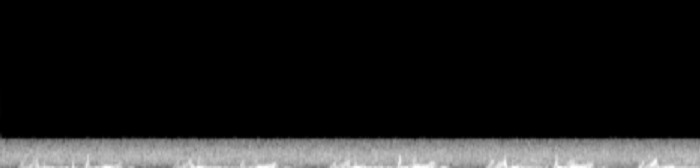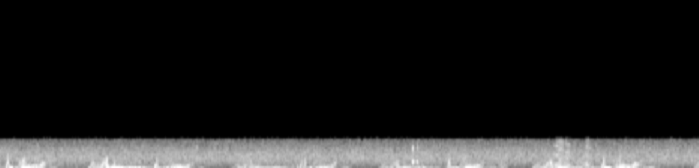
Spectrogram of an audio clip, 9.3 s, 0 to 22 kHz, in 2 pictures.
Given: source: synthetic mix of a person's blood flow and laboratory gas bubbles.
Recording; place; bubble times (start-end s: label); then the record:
Doppler ultrasound of blood flow; precordium
7.38-7.53 s: bubbles
7.98-8.05 s: bubbles
8.33-8.62 s: bubbles
9.29-9.33 s: bubbles
From the record:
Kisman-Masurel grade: 121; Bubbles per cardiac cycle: 1 to 2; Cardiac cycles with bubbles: 10 to 50%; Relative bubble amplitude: barely perceptible (0.100 to 0.250); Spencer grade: 2 (many but less than half of the cardiac periods contain bubble signals, singularly or in groups); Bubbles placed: only in the low amplitude regions of the cardiac cycle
